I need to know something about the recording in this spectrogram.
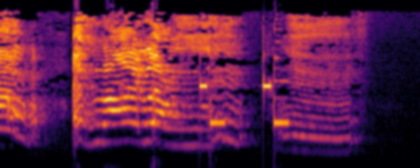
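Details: French Bulldog trying to get onto a couch, loud sustained moaning whines with a clear, voice-like tone, one long wavering cry followed after a short break by a second, shorter, falling cry, recorded close in a room.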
